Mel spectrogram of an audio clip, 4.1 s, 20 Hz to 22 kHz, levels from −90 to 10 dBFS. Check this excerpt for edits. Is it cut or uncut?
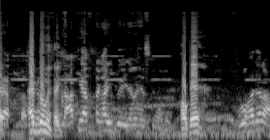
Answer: uncut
